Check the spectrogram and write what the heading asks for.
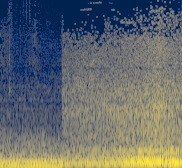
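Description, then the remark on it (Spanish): A car engine idles, then shifts into first gear and pulls away, the engine note rising and growing louder as the car accelerates. No one speaks. “Mete primera y arrancan.”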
